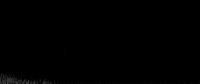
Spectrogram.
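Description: Very faint computer keyboard typing, close to silence.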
